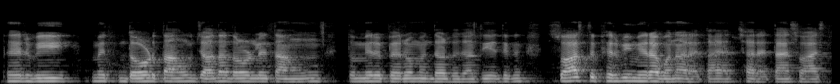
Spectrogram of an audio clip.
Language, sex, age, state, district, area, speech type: Hindi, male, 30-45, Rajasthan, Karauli, rural, spontaneous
